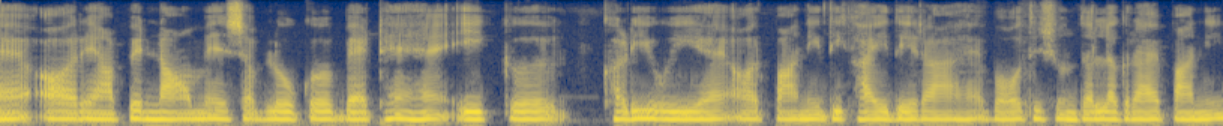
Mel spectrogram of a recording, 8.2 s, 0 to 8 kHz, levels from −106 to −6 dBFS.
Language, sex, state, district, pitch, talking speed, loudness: Hindi, female, Chhattisgarh, Korba, 90 Hz, 200 wpm, -15 LUFS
